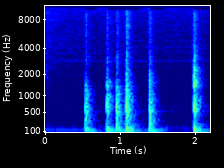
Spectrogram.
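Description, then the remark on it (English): Six sharp knocks on a door in an uneven rhythm, a single rap, then a quick cluster of three, then two more spaced apart, clear over a faint steady hum. “How do I know that? Because it knocked on the door.”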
